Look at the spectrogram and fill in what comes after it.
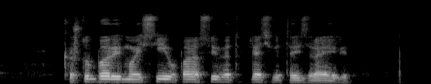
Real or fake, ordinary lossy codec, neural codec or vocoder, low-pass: real; Opus, 24 kbps; none; 9.9 kHz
